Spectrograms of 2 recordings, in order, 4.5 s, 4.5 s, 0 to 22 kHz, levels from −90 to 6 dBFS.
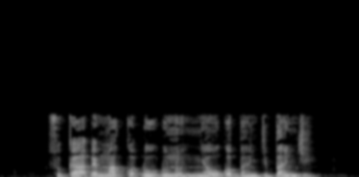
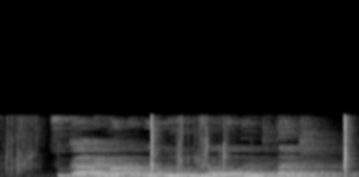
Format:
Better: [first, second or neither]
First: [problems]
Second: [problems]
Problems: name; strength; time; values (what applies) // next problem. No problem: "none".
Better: first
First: none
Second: background sound (Splash, splatter); 8 dB below the speech // room echo; dies away in 1.9 s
